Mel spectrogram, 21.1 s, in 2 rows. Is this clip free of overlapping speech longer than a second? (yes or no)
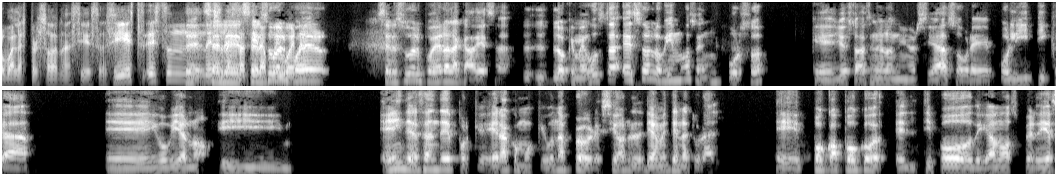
no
